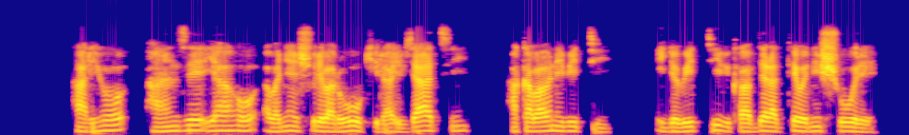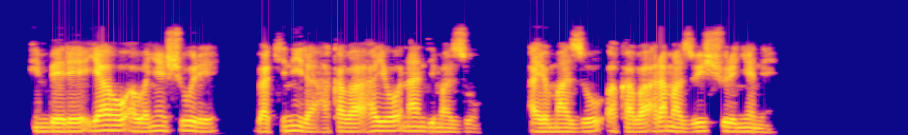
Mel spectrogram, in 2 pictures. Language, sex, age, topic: Rundi, male, 25-35, education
